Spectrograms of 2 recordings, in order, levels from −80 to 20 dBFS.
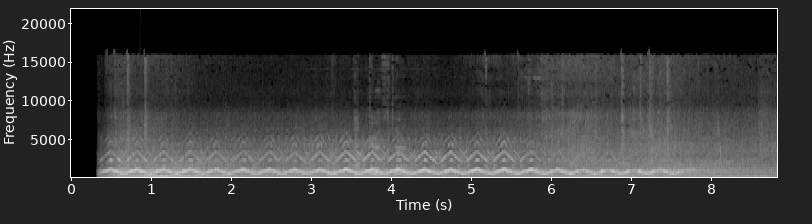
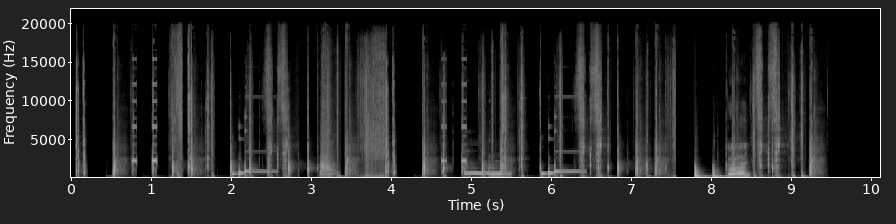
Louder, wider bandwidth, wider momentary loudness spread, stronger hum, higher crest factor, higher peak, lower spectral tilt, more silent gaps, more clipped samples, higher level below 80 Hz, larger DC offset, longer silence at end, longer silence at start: first, -12 LUFS vs -26 LUFS; second, 17 kHz vs over 20 kHz; first, 10 LU vs 6 LU; neither; second, 12 dB vs 26 dB; about the same, 0 dBFS vs 0 dBFS; first, -5 dB/octave vs -3 dB/octave; second, none vs 0.24-0.43 s, 4.11-4.28 s, 7.61-7.79 s; neither; about the same, -40 dBFS vs -44 dBFS; neither; second, 0 s vs 0.7 s; first, 0.35 s vs 0.05 s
